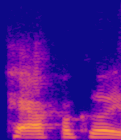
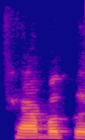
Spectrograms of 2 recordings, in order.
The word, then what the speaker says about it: Tafika: Like it's Tafika, it's not Tabitha, it's not Tafaka, it's Hmm.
